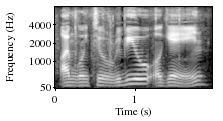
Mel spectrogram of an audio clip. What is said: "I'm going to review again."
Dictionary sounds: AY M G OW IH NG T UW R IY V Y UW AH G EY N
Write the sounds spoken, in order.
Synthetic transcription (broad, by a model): AY M G OW IH NG T UW R IY V Y UW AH G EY N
